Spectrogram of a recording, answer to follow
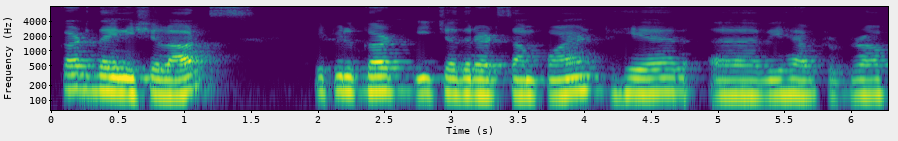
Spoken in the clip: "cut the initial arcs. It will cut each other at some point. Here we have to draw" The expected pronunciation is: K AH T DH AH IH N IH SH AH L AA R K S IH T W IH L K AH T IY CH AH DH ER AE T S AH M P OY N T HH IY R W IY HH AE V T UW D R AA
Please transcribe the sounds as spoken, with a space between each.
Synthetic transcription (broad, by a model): K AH T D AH IH N IH SH AH L AA R K S IH T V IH L K AH T IY CH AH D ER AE T S AH M P OY N T HH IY R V IY HH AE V T UW D R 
